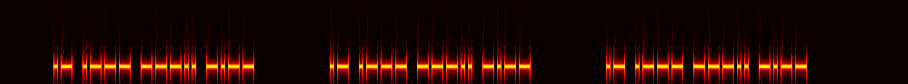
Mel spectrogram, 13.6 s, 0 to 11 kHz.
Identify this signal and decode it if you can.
Morse code, heard as a keyed tone, about 22 wpm, 700 Hz. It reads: AJ8Y AJ8Y AJ8Y
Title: USA Call Signs - 4 Characters - Repeated 3x - 22wpm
